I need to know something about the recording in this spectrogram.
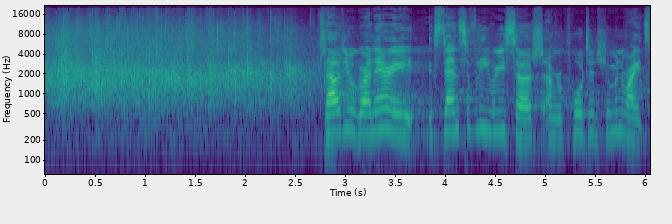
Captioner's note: applause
